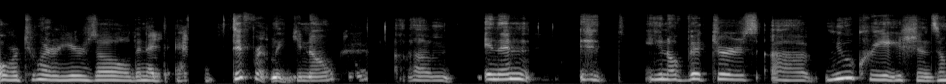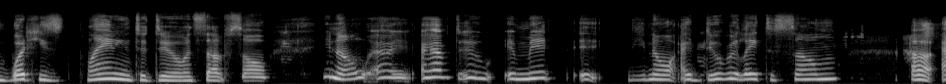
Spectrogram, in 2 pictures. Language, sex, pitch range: English, female, 195-245 Hz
